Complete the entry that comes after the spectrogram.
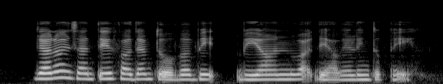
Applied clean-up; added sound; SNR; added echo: neural mask model Resemble Enhance denoiser.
